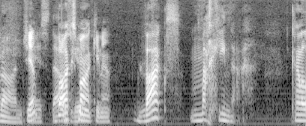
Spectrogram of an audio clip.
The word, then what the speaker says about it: Vox Machina: I don't know how to pronounce it. Nope, that was spot on, Chase. Yep, Vox Machina. Vox Machina.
